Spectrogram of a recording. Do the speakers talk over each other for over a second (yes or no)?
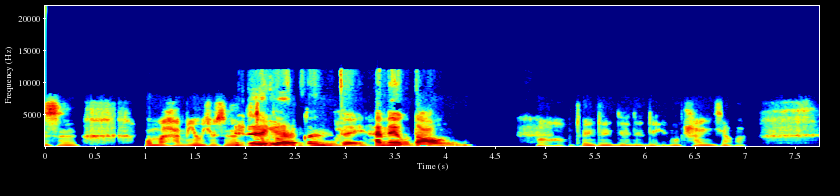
yes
